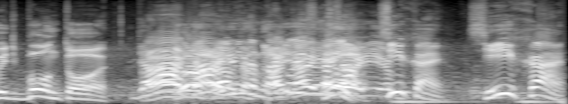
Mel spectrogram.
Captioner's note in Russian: Толпа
